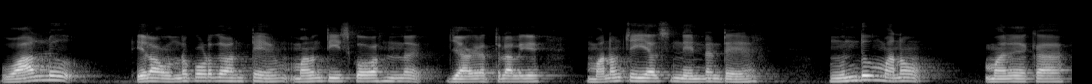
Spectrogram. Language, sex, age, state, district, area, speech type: Telugu, male, 30-45, Andhra Pradesh, Konaseema, rural, spontaneous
